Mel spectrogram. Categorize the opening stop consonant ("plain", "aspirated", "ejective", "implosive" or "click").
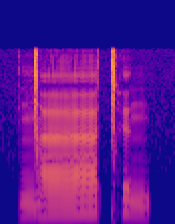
click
